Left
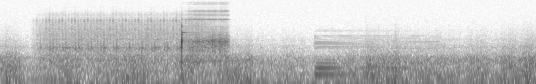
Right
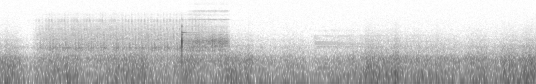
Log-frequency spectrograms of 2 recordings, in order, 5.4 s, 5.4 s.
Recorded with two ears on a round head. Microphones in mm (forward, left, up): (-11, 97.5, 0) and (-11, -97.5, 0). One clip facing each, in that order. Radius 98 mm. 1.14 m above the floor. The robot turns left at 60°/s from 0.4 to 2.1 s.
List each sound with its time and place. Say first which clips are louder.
1.8 s dishes clattering: left 4 dB; 55° left (ahead or behind); by 2.3 s 65° left (ahead or behind)
3.1 s a piano: left 8 dB; 70° left (ahead or behind)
